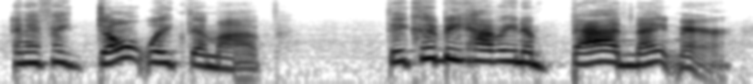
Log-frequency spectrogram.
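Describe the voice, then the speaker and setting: A woman playing a kind, anxious, chatty traveler who gently overthinks and thinks aloud in a hesitant, earnest audio roleplay. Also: high-pitched, lively intonation, moderate pace, no room sound, lo-fi sound. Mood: anxious, dithering.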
